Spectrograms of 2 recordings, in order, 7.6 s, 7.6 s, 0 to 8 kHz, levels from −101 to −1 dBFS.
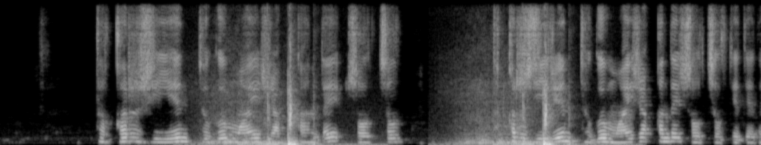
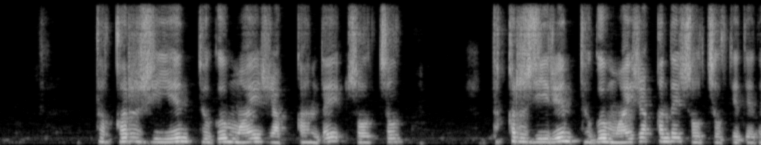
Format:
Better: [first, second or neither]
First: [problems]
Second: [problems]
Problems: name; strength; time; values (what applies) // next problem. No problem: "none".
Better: second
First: background sound (Drawer open or close); 2 dB above the speech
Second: none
